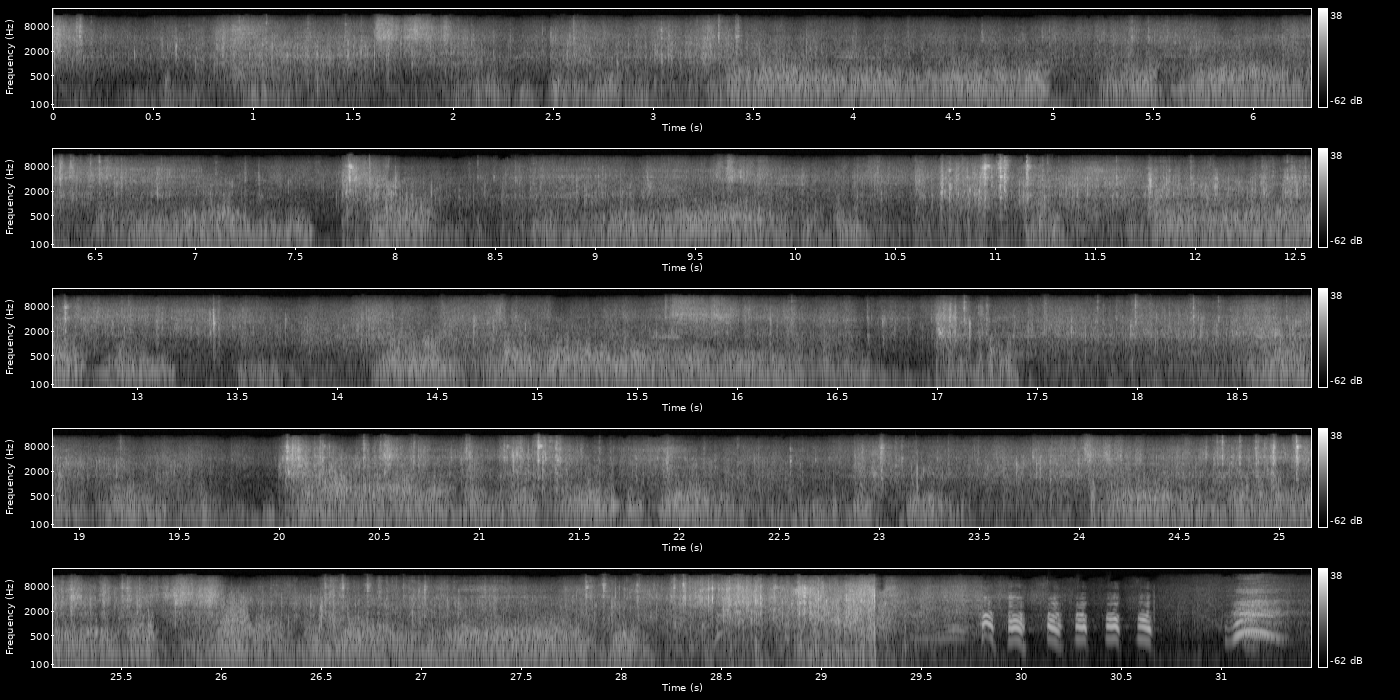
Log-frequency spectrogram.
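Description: Mountain bike riding fast down a bumpy dirt trail: wind rushing over the microphone, with tyres rolling over dirt and the bike knocking and rattling over bumps. It ends in a crash near the end, after which it goes much quieter.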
